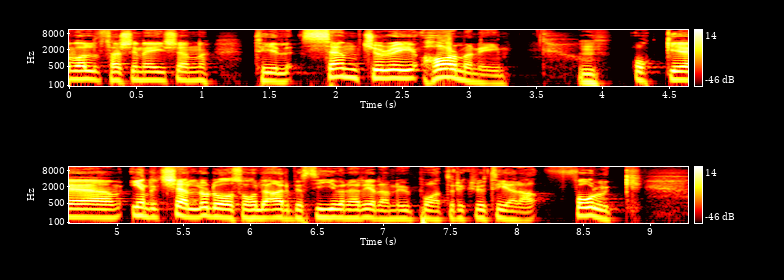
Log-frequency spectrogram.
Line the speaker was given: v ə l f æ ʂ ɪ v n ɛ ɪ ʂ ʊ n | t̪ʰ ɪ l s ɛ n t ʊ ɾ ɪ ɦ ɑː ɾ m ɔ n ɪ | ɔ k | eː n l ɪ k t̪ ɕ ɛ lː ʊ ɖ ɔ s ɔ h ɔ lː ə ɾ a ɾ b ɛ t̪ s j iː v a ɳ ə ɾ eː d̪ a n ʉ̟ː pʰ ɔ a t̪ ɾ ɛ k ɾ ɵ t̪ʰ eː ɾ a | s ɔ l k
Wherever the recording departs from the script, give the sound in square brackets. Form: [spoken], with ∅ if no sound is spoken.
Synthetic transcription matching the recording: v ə l f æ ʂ ɪ [∅] n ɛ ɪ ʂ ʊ n | t̪ʰ ɪ l s ɛ n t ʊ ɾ ɪ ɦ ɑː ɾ m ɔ n ɪ | ɔ k | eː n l ɪ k t̪ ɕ ɛ lː ʊ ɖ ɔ s ɔ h ɔ lː ə ɾ a ɾ b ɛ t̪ s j iː v a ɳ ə ɾ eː d̪ a [nː] ʉ̟ː pʰ ɔ a t̪ ɾ ɛ k ɾ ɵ t̪ʰ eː ɾ a | [f] ɔ l k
